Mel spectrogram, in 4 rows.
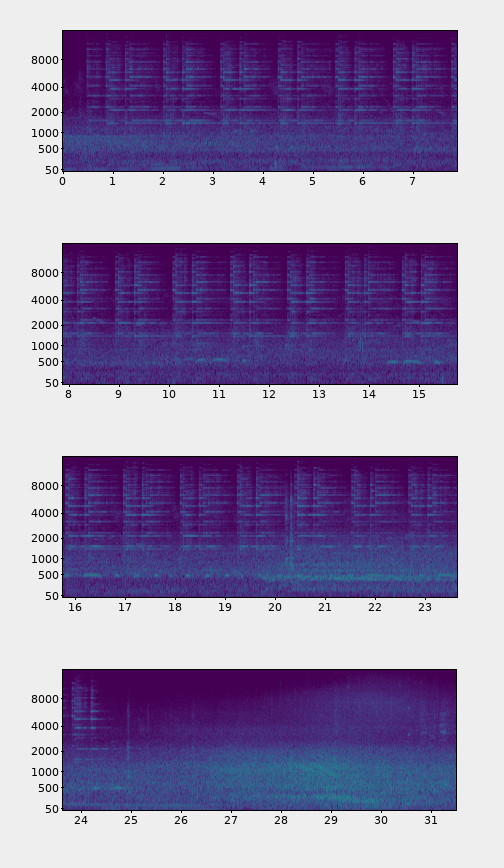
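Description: A level-crossing warning bell (the classic mechanical bell of AŽD 71 crossing signals) ringing in a steady run of repeated strikes. It warns that a train is coming while the barriers lower, and it stops about 24 seconds in. Near the end a car drives past close by, rising and then falling.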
